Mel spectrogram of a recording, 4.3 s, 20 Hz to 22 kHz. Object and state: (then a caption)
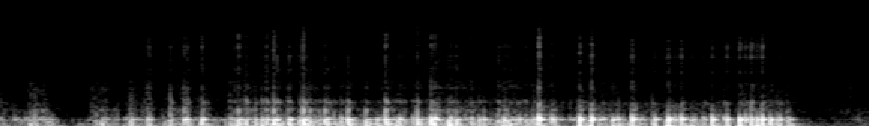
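Metal mesh microphone grille. Fingernails of both hands scratch the hollow metal mesh grille of a black microphone, producing a dense, rapid stream of rough, close scratching and clatter. The sound is heavy in the low range, with a buzzing tone around 250 Hz. It runs steadily for about four seconds before dropping away to near silence.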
